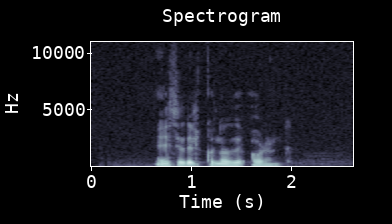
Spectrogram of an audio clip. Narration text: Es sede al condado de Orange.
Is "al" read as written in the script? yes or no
no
